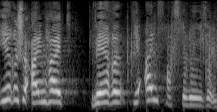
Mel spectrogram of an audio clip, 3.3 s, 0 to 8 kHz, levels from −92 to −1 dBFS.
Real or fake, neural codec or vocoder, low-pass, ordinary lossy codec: real; none; none; none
